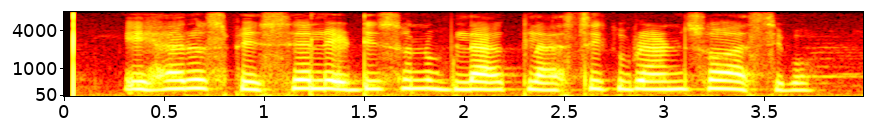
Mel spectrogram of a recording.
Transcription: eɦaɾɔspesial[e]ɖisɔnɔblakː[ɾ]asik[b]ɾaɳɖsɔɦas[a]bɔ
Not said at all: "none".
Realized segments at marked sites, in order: e, l, b, i

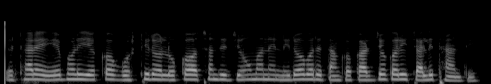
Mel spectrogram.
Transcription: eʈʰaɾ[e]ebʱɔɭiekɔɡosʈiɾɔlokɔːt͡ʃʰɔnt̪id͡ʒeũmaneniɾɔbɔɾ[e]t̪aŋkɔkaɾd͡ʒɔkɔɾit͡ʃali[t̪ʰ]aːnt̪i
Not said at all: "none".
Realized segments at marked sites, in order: e, e, t̪ʰ

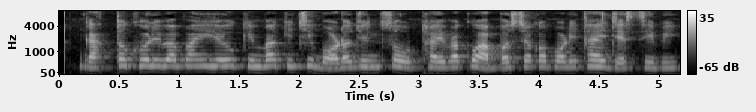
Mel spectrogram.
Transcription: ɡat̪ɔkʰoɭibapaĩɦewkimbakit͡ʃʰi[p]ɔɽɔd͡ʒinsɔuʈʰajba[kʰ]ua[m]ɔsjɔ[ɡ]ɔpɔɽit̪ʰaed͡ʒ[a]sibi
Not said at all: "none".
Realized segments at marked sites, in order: b, k, b, k, e

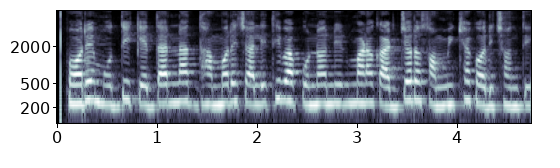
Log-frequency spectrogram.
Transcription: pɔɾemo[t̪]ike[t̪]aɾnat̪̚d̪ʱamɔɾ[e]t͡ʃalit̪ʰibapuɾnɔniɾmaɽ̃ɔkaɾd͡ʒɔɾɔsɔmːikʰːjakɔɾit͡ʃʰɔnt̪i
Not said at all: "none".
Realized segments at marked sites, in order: d̪, d̪, e

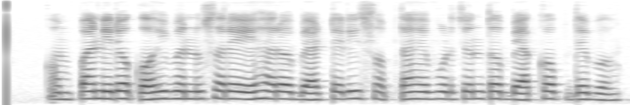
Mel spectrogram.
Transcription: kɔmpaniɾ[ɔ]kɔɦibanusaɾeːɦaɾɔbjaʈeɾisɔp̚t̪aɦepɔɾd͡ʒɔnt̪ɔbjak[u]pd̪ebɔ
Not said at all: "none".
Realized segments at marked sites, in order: ɔ, ɔ

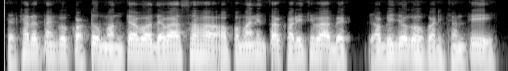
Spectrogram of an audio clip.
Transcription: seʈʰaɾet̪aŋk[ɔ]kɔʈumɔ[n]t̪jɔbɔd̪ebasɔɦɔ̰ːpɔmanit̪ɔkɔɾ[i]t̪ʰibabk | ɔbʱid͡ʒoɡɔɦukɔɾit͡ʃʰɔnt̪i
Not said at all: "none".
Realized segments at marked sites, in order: u, n, i

